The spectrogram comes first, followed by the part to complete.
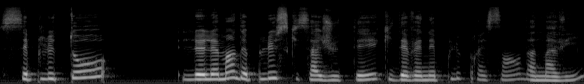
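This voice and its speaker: A woman with a Mexican accent, a fairly high voice, and a dark, mellow tone, at a very slow pace, with ordinary pitch variation, big swings in loudness, and a very clean recording over a silent background. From Mexico City, Mexico. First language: Spanish (speaking French). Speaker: Reiki master. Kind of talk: podcast interview.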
